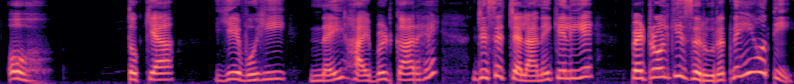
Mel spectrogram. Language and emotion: Urdu, surprised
